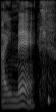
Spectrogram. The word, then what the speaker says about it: Aimee: name's I met and my family pronounces it I may mine does too oh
